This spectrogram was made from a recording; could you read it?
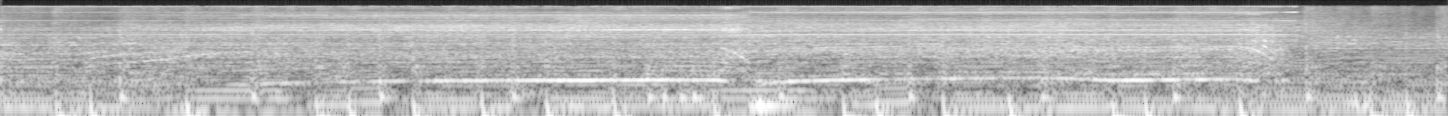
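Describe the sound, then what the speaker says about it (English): Power drill driving screws through Kevlar into an aluminum pole, a continuous whining motor drone with a slightly wavering pitch, close and steady, with a short dip midway before resuming. "Take a drill and drill them in."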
